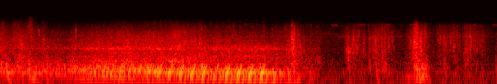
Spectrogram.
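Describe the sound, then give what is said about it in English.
A car drives in and pulls up, its low engine rumble building and holding steady for a few seconds before cutting off, followed by a few faint, scattered knocks. “Hey, we're in luck. Klink just drove in.”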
